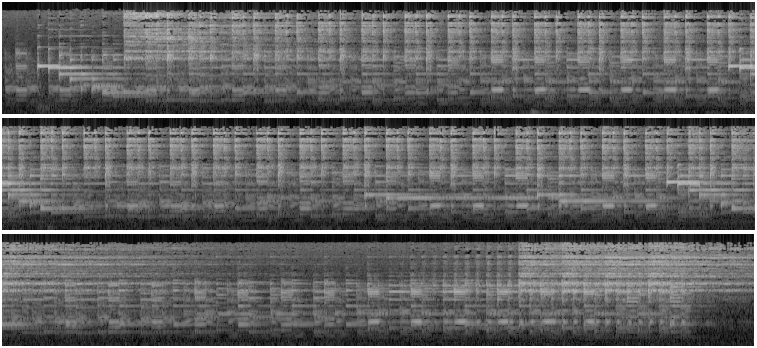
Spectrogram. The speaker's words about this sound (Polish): Porównamy to na przykładzie kilku dzwonków, przez co usłyszycie, który telefon jest tak naprawdę lepszy, jeśli chodzi o dźwięk.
